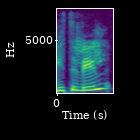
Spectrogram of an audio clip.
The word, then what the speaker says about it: Gitte-Lill: Altså, det ble et lite opphold eh, mellom den introen eh, vår, Pia, og eh, nå videre praten med deg, Gitte eller Gitte Lill. Hva foretrekker du? – Altså, Jeg bruker egentlig bare Gitte, men uh, i USA når jeg jobbet der i ni år, så var det ingen som kunne uttale det. Og i Frankrike så sa de What how you pronounce your name? Shit! Så tenkte jeg ja, jeg får bruke Gittelil på jobb, da.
